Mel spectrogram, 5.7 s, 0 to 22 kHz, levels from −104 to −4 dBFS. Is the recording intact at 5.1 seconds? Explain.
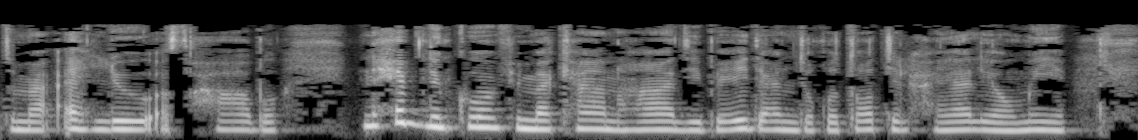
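No. At 5.1 seconds the speech is still carrying damage that runs through the whole clip, likely from MP3 compression at a low bitrate, and the damage is consistent with something like 48 kbps. Short of bits, the encoder drops everything above 11.5 kHz and discards weaker frequency lines, which drift in and out from frame to frame. The result is a dull top end with a watery, swirling texture, metallic chirping on s sounds, and softened attacks.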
